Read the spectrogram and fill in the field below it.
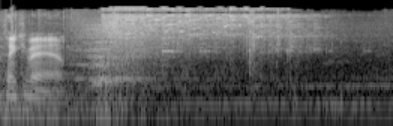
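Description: Glass shatters and tinkles onto a floor.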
